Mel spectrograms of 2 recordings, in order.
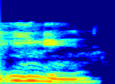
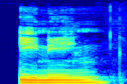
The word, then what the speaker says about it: He: as my surname so I just keep that pronunciation yeah so you can call me eing yeah ening great that makes it so much easier I'm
